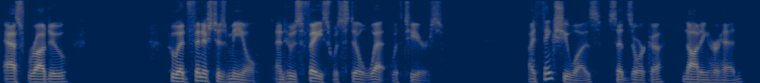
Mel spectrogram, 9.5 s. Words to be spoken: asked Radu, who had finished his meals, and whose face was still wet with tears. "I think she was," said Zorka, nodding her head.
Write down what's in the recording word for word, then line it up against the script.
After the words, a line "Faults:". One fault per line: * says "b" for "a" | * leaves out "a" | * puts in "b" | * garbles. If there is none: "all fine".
asked Radu, who had finished his meal, and whose face was still wet with tears. "I think she was," said Zorka, nodding her head.
Faults:
* says "meal" for "meals"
